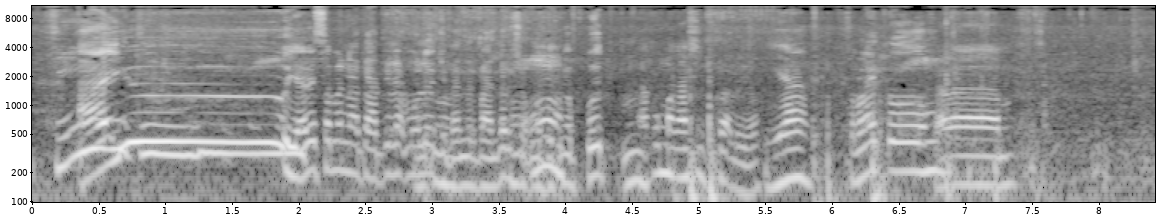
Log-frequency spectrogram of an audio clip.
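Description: A woman talks with animation close by inside a car.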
